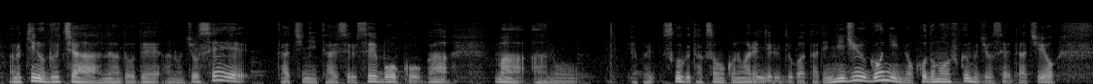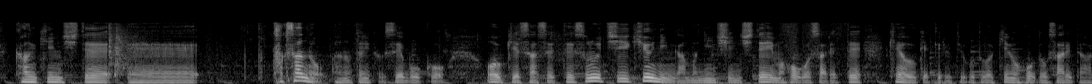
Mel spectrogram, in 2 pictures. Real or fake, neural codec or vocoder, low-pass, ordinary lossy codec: real; none; 7.2 kHz; none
